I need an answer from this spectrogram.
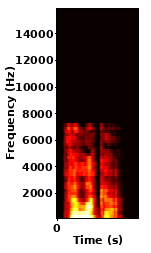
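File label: "felucca", British English, dictionary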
